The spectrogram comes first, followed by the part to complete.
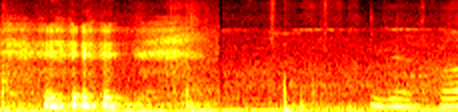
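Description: Handling noise of a phone camera being moved, with light knocks and a click, mixed with brief voice sounds.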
